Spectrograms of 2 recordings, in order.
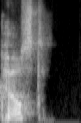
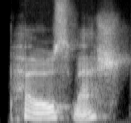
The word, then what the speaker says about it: posemesh: So, Auki Labs is creating a posemesh, not post, posemesh. Oh, did I pronounce that right? That's right.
